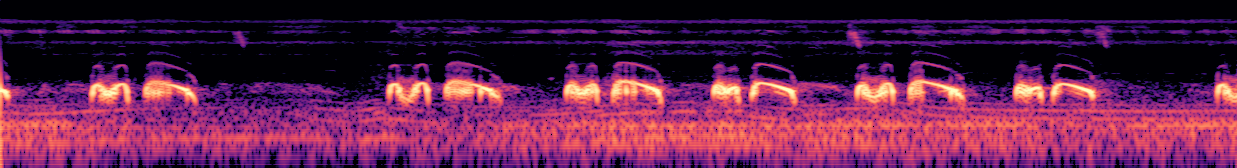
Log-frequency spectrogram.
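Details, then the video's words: Spotted Dove used as a decoy, cooing in a gentle, light 'karom' style. Throaty two-part phrases, a short bubbling note then a drawn-out downslurred coo, return at irregular gaps across the recording, with a constant faint high-pitched hum behind. "ต่อนกเขาใหญ่ เสียงดีมากคารมบางๆฟังแล้วเพลิน"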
